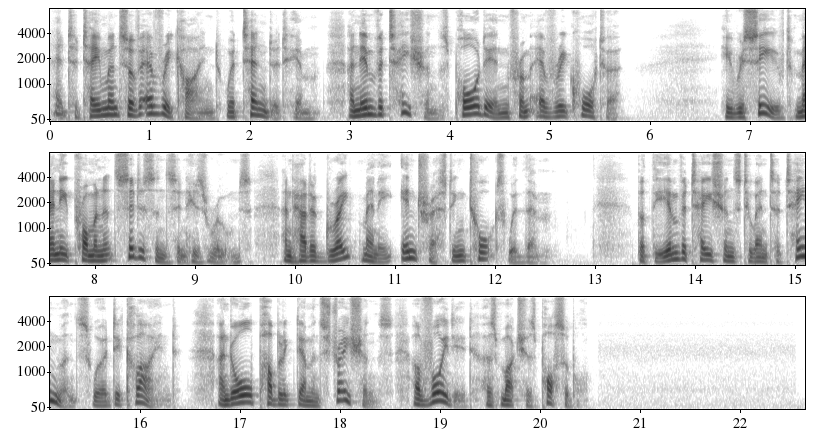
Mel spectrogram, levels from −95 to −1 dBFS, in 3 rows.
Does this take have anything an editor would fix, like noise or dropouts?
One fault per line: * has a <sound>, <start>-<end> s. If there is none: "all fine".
all fine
